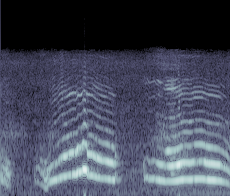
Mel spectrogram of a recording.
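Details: Border terrier singing two drawn-out howls. The first swoops up and then falls away; the second is steadier and sinks slowly. A short pause separates them.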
